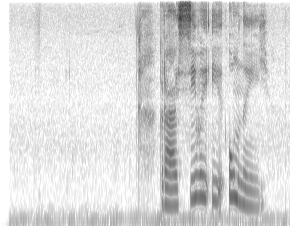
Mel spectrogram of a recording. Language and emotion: Russian, positive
